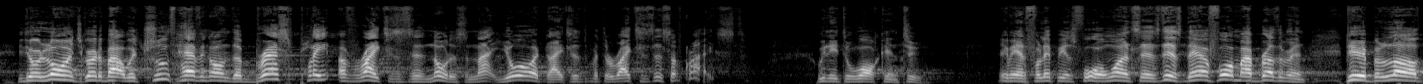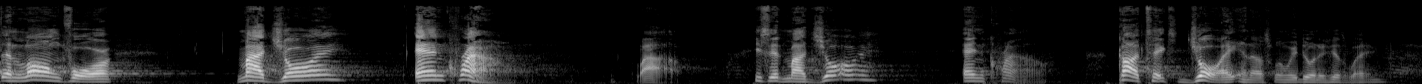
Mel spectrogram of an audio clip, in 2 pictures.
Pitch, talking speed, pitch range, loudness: 165 Hz, 135 wpm, 135-205 Hz, -18 LUFS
